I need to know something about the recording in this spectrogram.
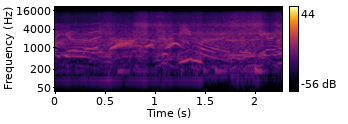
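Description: Water jets of a splash fountain pattering onto wet paving, with several children's high voices calling and squealing over it.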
